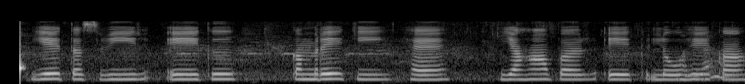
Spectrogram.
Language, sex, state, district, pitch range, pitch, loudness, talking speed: Hindi, female, Haryana, Jhajjar, 230-245 Hz, 235 Hz, -26 LUFS, 90 wpm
